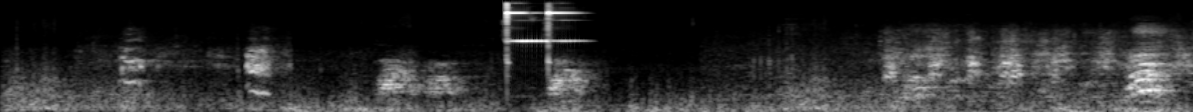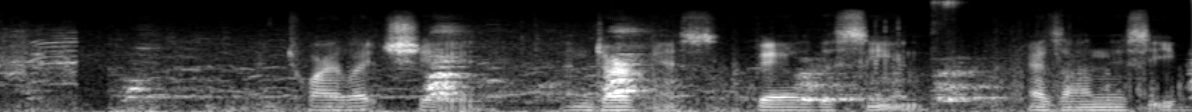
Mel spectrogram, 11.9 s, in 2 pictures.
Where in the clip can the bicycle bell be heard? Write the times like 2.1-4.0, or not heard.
2.3-3.0.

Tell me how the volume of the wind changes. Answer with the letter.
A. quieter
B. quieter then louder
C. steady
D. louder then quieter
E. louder
C.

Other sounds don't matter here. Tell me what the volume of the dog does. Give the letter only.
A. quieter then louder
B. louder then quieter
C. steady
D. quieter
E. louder
E.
